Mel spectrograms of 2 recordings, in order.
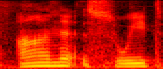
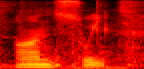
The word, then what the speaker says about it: ensuite: ensuite bathroom ensuite bathroom unsweet bathroom sorry another note on the spelling here it's e n right hyphen s-u-i-t-e so even though it's e-n we pronounce it like an o-n yep ensuite so an ensuite bathroom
